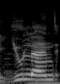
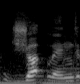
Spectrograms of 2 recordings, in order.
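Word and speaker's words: Jylland: full disclaimer ignore wikipedia i'm going to pronounce the location names in their proper danish context so here we go denmark is made of the uland not jutland peninsula that connects to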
